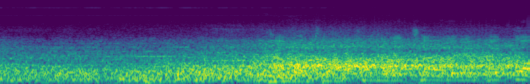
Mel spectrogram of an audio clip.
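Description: A crowd cheers louder as a player runs with a ball.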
